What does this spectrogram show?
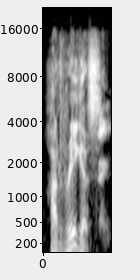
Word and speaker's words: Rodriguez: 39 durn versus rodriguez because she is brazilian so we're gonna pronounce the r as an h rodriguez uh saturday october 9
